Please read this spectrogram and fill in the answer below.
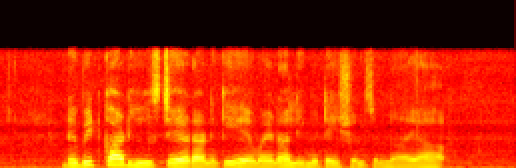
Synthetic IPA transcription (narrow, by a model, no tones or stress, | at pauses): ɖebiʈkaːɾɖjuːst͡ʃɛːjɐɽaːnikieːmɐjnaːlimiʈeːʂɐnsunːaːjaː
